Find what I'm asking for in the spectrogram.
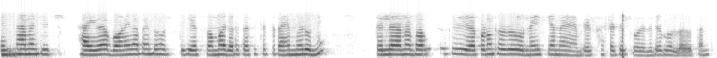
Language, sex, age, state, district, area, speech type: Odia, female, 30-45, Odisha, Sundergarh, urban, conversation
